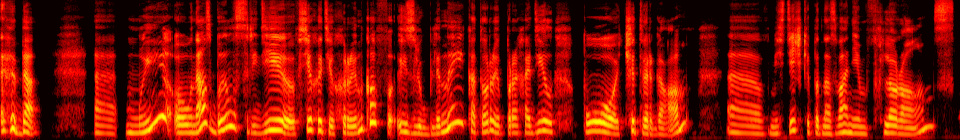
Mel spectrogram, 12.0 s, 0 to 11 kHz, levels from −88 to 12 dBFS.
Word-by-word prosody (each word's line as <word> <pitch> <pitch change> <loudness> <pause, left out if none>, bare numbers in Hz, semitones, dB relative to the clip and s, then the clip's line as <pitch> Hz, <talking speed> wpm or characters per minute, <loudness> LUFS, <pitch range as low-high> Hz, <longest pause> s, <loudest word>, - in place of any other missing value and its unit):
Э. 240 +6 +3
Да. - - +3 0.7
Э, 170 -3 -8
мы 185 - 0 0.2
у 185 +1 +3
нас 380 - +4
был 255 +10 +2
среди 225 - +3
всех 245 +9 +1
этих 175 -8 -1
рынков 250 - +2 0.2
излюбленный, 190 - -1
который 200 - -1
проходил 180 +5 -2 0.3
по 205 -6 +4
четвергам, 165 - -1 0.5
э, 175 -4 -6
в 155 - -23
местечке 200 +7 -2
под 170 -4 -4
названием 165 0 -2
Флёранс. 180 - -2
185 Hz, 110 wpm, -24 LUFS, 170-230 Hz, 0.7 s, нас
